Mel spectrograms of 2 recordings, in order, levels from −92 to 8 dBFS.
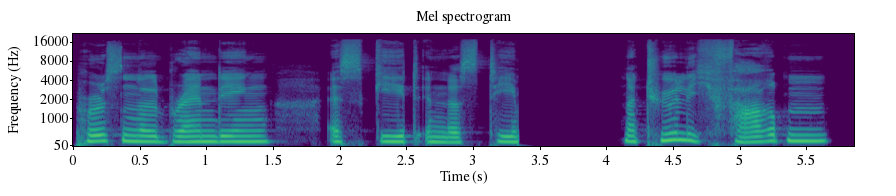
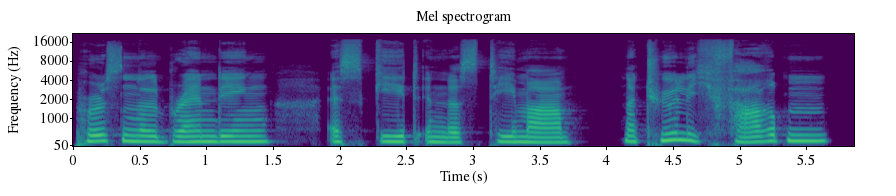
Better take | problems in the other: second | audio cutting out; at 3.5 s for 0.5 s

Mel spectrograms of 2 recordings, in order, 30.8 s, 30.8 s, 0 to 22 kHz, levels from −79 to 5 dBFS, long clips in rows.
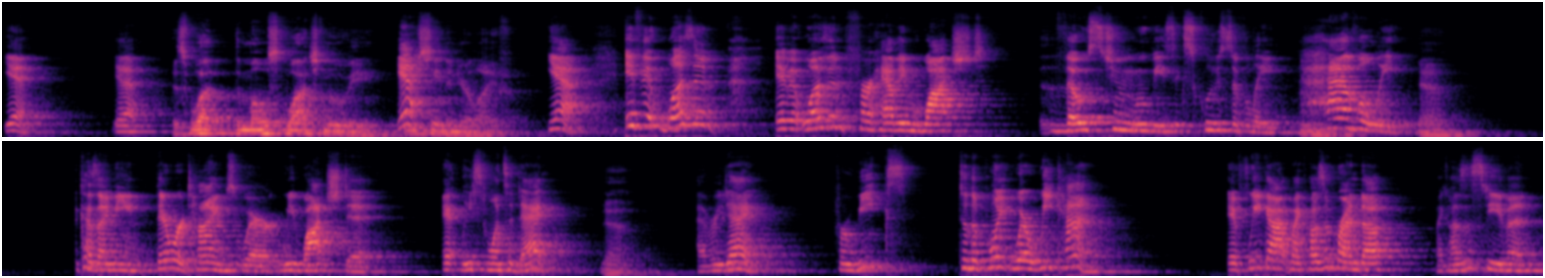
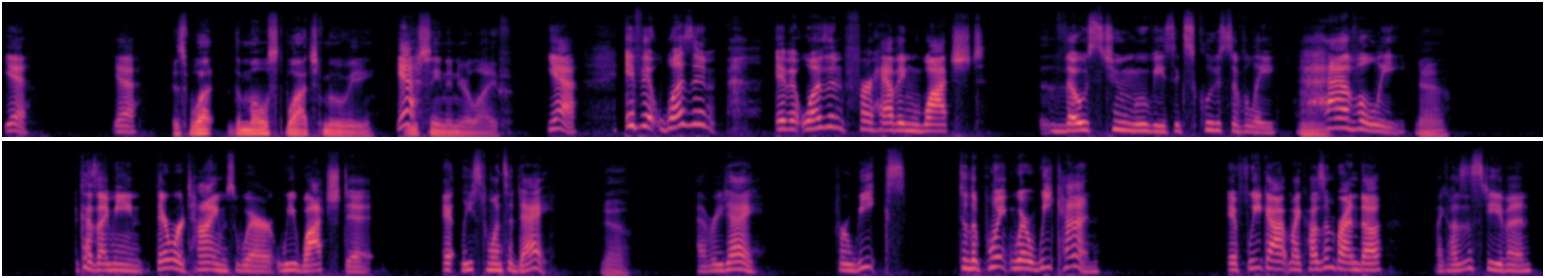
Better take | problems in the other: second | room echo; slight; dies away in 0.7 s

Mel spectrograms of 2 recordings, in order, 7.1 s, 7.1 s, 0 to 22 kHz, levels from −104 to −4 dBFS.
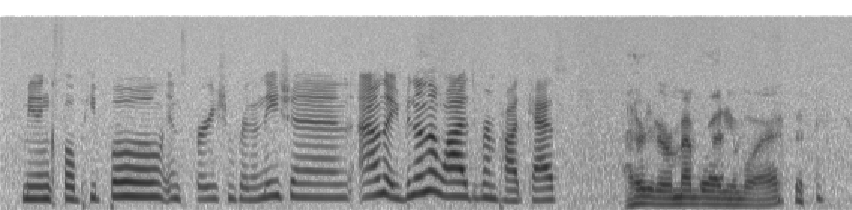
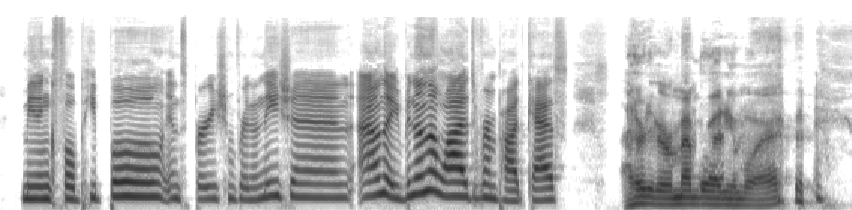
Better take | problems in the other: second | hiss; noticeable; throughout; 20 dB below the speech

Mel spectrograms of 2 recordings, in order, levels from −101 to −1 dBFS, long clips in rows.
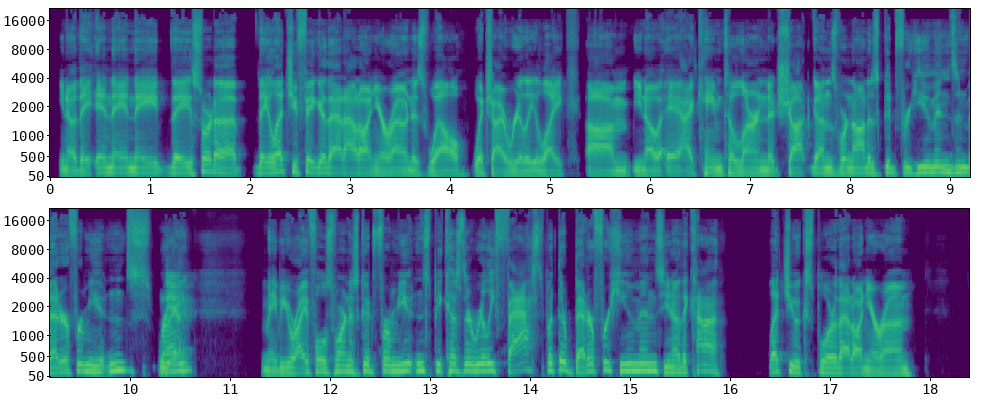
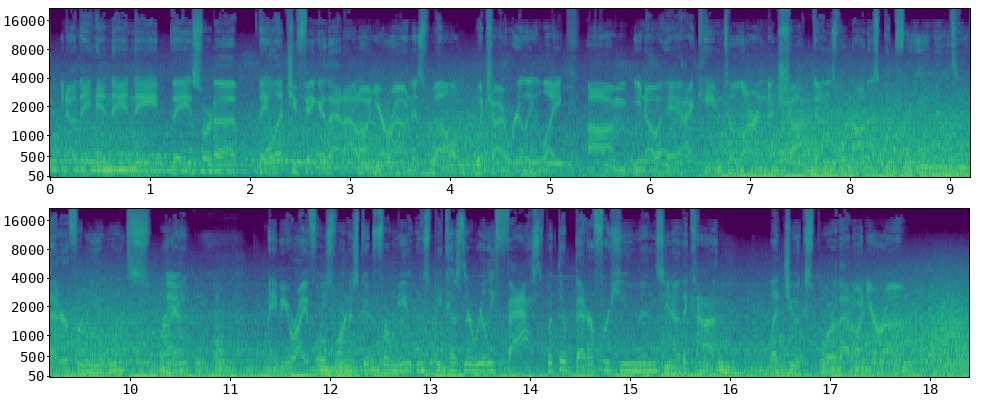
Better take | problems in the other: first | train or aircraft noise; very loud; throughout; as loud as the speech

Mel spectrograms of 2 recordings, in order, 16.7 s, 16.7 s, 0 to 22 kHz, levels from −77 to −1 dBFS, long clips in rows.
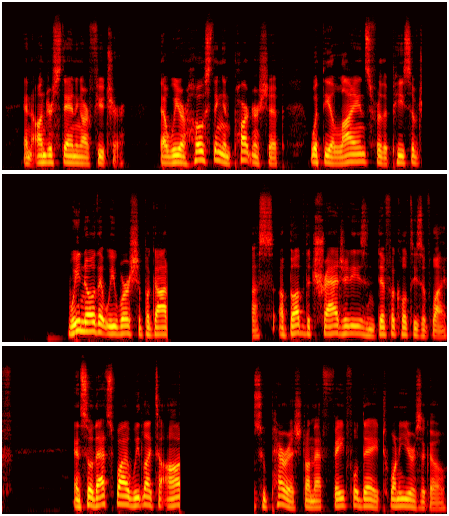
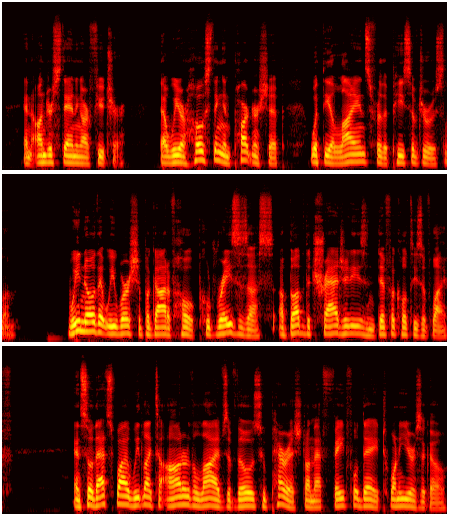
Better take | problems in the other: second | audio cutting out; at 5.5 s for 0.5 s, at 7.5 s for 1 s and at 13 s for 1 s

